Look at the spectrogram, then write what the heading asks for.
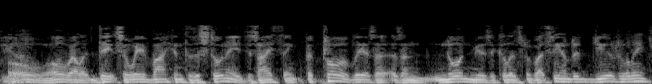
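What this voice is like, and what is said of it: Scottish accent. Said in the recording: “Oh, I love the Scottish accent.”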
